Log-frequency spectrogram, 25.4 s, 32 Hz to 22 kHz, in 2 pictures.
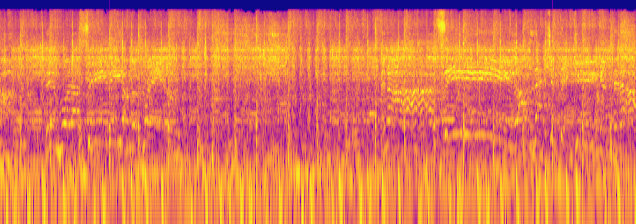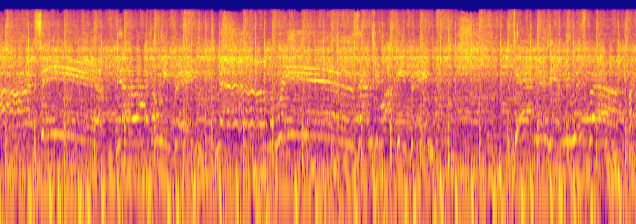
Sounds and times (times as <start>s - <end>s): Punk rock: 0.0s - 25.4s.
